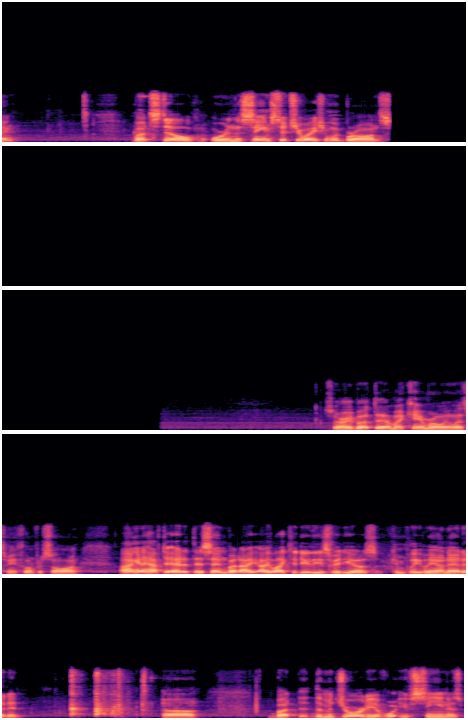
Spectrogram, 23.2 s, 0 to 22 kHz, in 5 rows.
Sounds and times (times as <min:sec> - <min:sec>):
Speech: 0:00.0 - 0:00.2, 0:01.3 - 0:03.9, 0:12.5 - 0:18.8, 0:20.2 - 0:20.6, 0:21.2 - 0:23.1.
